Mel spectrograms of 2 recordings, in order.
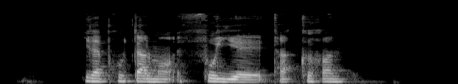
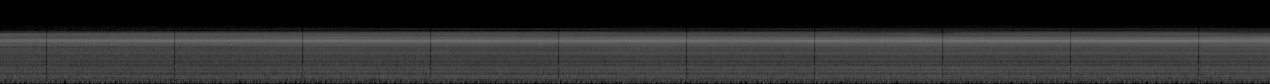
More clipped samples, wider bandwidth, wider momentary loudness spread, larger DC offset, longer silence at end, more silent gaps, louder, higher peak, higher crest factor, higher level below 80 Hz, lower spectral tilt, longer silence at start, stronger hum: neither; second, 11.5 kHz vs 16.5 kHz; first, 11 LU vs 1 LU; neither; first, 1.15 s vs 0 s; neither; first, -22 LUFS vs -32 LUFS; first, -6 dBFS vs -18 dBFS; about the same, 18 dB vs 18 dB; first, -62 dBFS vs -72 dBFS; first, -6.5 dB/octave vs -2 dB/octave; first, 0.85 s vs 0 s; neither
